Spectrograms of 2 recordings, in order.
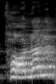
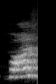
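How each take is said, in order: First: The L sound is said twice, drawn out. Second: The L sound is said only once. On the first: The speaker calls it wrong. "क्यों नहीं पढ़ रहे हैं? दो एल है तो" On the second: The speaker calls it right. "लेकिन फॉल पढ़ते हैं"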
